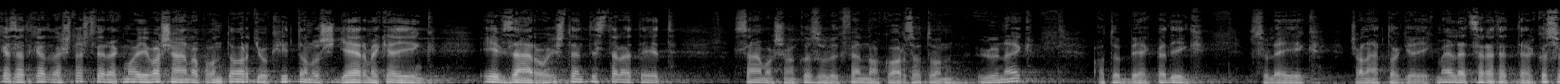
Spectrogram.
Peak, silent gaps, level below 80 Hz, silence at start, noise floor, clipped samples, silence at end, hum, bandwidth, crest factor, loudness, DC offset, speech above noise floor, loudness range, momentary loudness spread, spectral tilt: -6 dBFS; none; -42 dBFS; 0 s; -47 dBFS; under 0.1%; 0 s; none; 15 kHz; 20 dB; -26 LUFS; under 0.1%; 21 dB; 6 LU; 16 LU; -5 dB/octave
